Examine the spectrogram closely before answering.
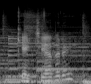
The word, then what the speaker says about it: Que Chevere: And how do you pronounce it? Say that again. Que Chevere.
